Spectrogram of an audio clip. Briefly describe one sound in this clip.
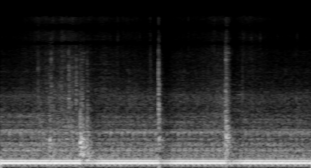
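Metal creaks and cracks as a car body is crushed.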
